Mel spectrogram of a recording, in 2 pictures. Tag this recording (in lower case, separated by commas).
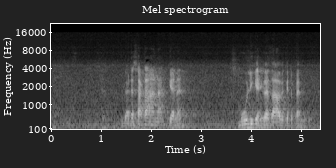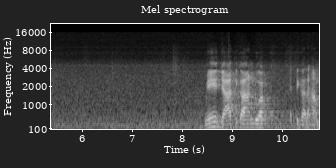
monologue, speech, male speech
